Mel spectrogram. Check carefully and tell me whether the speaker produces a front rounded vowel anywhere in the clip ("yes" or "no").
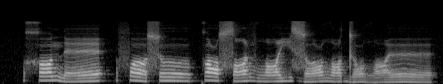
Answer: no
